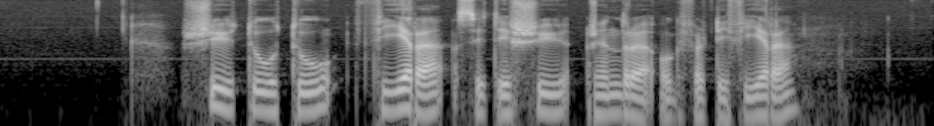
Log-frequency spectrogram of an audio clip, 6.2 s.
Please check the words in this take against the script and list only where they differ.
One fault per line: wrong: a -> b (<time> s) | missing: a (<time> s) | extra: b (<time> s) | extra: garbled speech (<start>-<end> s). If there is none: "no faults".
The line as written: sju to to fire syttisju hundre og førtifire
no faults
